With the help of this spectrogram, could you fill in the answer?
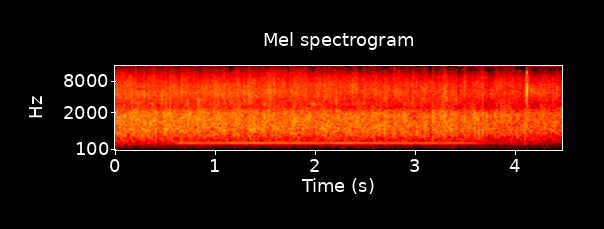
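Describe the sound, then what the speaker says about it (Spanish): A church congregation applauds during a sermon, a dense, sustained wash of clapping from many hands that keeps an even loudness throughout, with a faint held tone underneath. "Dale más fuerte ese aplauso al Rey"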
